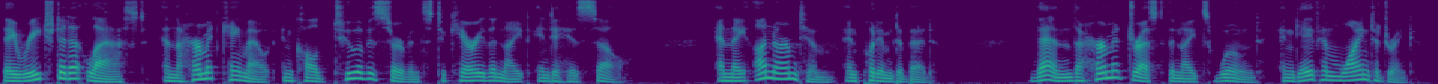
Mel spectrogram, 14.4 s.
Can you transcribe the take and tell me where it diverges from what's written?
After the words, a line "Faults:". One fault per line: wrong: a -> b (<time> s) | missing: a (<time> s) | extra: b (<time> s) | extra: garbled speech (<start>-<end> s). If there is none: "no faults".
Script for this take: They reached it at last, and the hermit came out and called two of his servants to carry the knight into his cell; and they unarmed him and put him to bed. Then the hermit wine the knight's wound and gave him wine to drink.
They reached it at last, and the hermit came out and called two of his servants to carry the knight into his cell; and they unarmed him and put him to bed. Then the hermit dressed the knight's wound and gave him wine to drink.
Faults:
wrong: wine -> dressed (11.3 s)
